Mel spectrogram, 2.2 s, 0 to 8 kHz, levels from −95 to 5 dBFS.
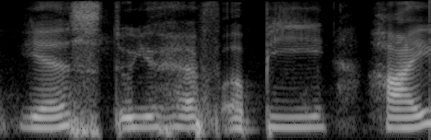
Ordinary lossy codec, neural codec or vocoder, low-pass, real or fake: none; none; none; real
